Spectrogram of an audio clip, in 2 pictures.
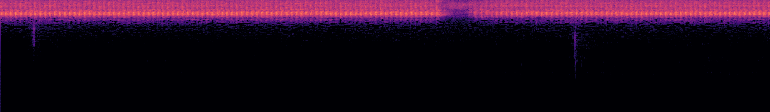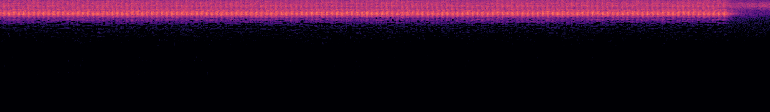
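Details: Continuous grasshopper stridulation with no music: a bright, very high, rapidly pulsing trill held steady, with a short gap in the middle and a fall in volume at the very end.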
